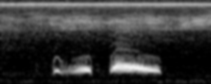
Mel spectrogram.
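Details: Spotted dove calling to lure other doves: two-part phrase, a short hooked coo then a longer even coo, soft and low, with steady faint hiss behind.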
